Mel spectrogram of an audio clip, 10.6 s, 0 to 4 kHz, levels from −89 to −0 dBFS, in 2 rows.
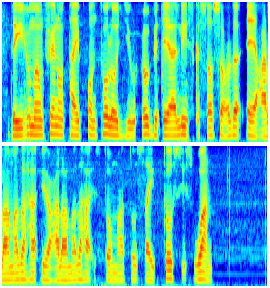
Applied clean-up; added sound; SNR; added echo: neural separator model SepFormer WHAM!.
